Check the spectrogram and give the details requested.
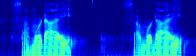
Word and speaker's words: samurai: It's like an in between an L and an R.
